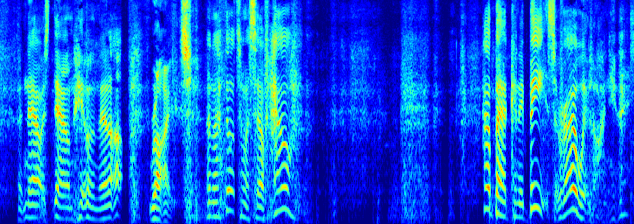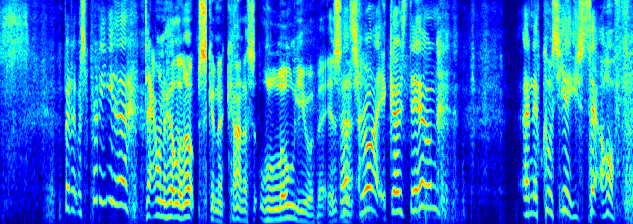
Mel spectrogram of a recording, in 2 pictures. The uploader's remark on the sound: On the first half of a long run round Hampstead Heath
